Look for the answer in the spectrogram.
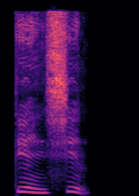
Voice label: "电信", Chinese

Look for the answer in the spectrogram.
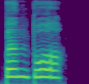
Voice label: "奔波", Chinese

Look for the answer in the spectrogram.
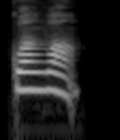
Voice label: "观望", Chinese; guān wàng; to wait and see

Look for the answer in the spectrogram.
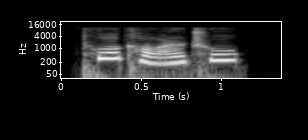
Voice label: "脱口而出", Chinese

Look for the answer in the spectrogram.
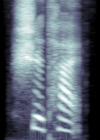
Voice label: "事态", Chinese

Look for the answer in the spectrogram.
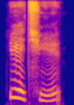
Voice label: "乐曲", Chinese

